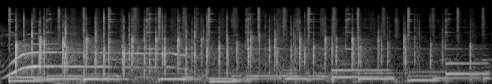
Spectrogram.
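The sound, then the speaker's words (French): An audience bursts into loud, sustained applause for a guest, dense clapping filling all five seconds, with tonal whoops or music sounding over the top. “Donc, je vous demanderai, s'il vous plaît, un tonnerre d'applaudissements aussi”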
